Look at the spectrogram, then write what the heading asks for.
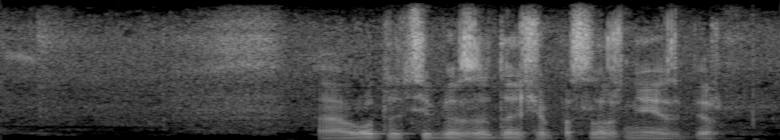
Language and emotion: Russian, neutral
